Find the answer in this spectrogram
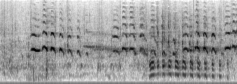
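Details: Marching flock of Andean flamingos; rhythmic honking and gabbling notes from several birds overlap, growing denser and more rapid toward the end.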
